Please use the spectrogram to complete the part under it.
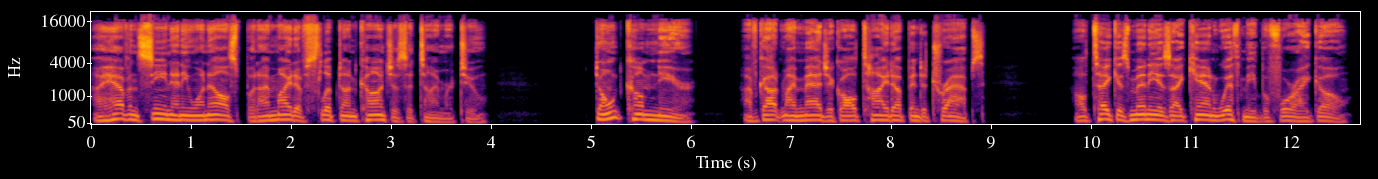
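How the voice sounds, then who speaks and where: Guy narrator doing a beat-up one-legged fighter, 40s, gruff and stoic, talks through his teeth. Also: mid-range voice, moderate pace, darkish tone, no echo, studio quality, close to an everyday voice. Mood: grim warning. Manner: terse, gritted-teeth warnings. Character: badly wounded one-legged male warrior in his forties, gruff and stoic. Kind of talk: audiobook character voice.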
